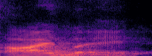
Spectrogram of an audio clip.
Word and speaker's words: Islay: england what's going on we're from england pronounced islay well thank you i guess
